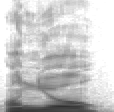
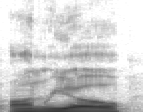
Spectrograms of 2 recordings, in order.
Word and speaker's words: Onryo: also known as the onyo which is the japanese pronunciation of it probably going to be heard the anrio uh as well that's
